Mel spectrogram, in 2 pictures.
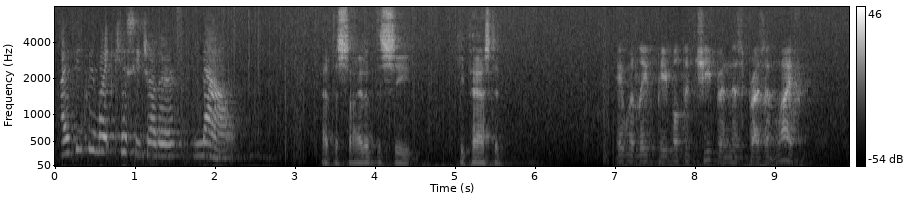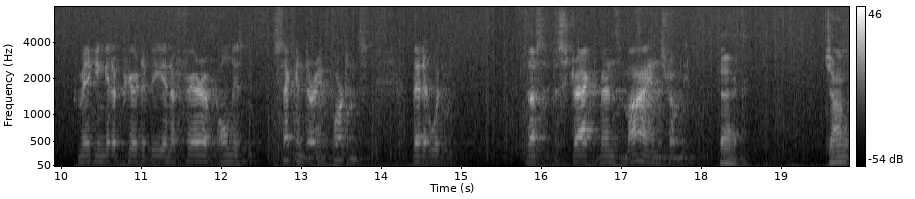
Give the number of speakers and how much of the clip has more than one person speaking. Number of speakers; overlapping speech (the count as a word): three, no overlap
